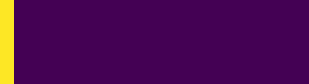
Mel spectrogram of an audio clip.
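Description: Dead silence: the sound track is empty, with only the clipped tail of a spoken word at the very start.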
